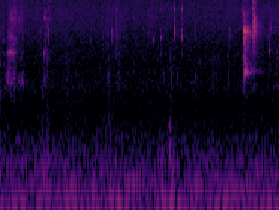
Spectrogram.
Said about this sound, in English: All right, going to take a quick hydration break here. You got water near you? Drink up, man. Hydrate.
